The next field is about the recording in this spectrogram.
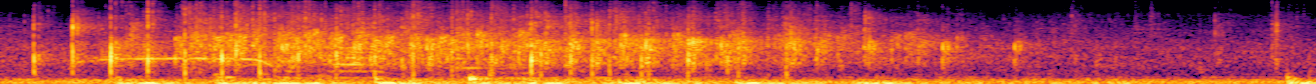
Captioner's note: crowd clapping; crowd cheering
